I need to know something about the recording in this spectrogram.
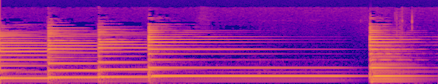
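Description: Electronic keyboard with a piano sound playing a slow hymn melody in C major over a held low C and G (root and fifth) in the left hand. Three or four melody notes come about half a second apart, then one note is held for about two seconds and fades, and a new note starts near the end.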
